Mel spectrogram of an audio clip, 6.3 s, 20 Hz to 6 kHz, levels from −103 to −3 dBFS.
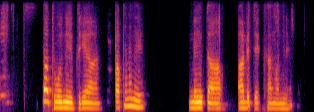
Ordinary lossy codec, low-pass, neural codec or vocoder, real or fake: Opus, 16 kbps; 5.4 kHz; codec, 16 kHz, 0.5 kbps, X-Codec, HuBERT features, trained on balanced general audio; fake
